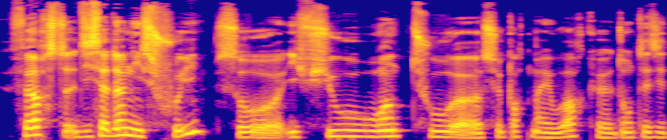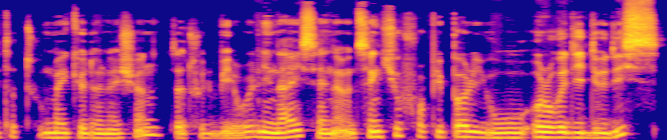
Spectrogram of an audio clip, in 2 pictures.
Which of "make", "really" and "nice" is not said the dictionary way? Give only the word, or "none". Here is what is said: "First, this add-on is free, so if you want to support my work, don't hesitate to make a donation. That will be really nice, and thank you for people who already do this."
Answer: none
